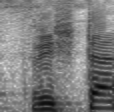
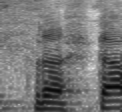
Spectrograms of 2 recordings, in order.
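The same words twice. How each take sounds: First: The first syllable has an 'ri' sound. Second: The first syllable has an 'ra' sound. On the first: The speaker calls it wrong. "यहाँ पर री नहीं होगा" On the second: The speaker calls it right. "रा की मात्रा होगी"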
